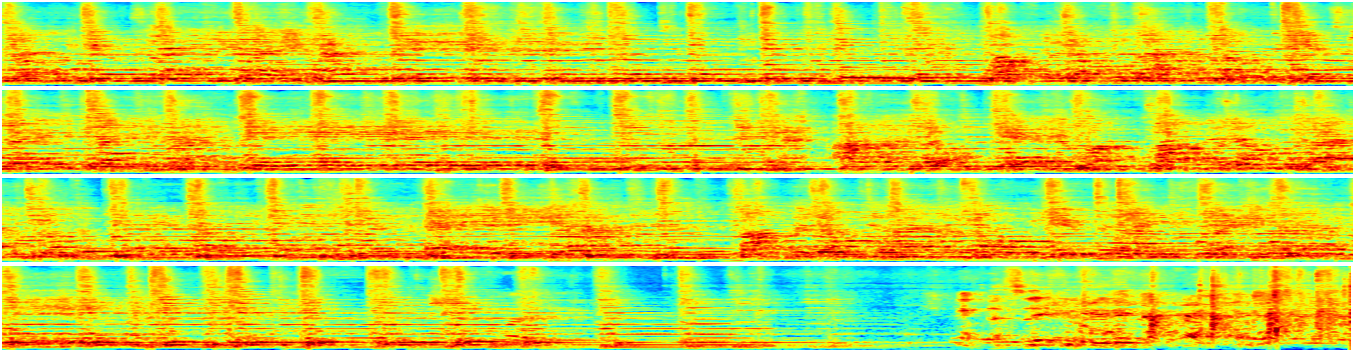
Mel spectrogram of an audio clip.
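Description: A ukulele band strumming chords together while the group sings. The song ends about two seconds before the end, and applause starts right after.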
